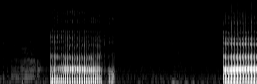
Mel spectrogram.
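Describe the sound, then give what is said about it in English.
Two loud, drawn-out belches from a soundboard effect, each about half a second long and separated by a short pause, prominent with no talking. “That's the burp effect. Beast ass burp.”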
